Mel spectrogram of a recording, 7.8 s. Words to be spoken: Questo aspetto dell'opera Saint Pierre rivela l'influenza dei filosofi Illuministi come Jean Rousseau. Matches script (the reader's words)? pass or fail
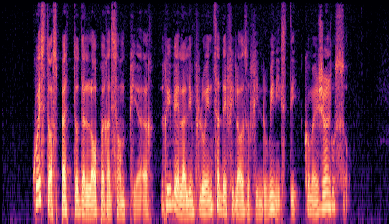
pass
